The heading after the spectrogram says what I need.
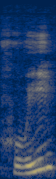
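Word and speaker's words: OUAI: This is from, I think it's pronounced Hui, O-U-A-I.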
